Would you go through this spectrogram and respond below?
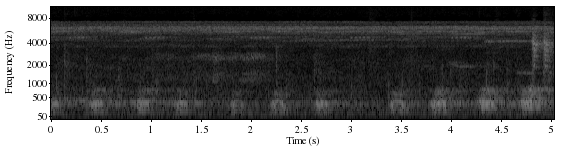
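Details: Howler monkey calling at dawn in Costa Rican jungle: low, grunting roar pulses repeating about twice a second, somewhat uneven, over a continuous high insect buzz and scattered bird notes.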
